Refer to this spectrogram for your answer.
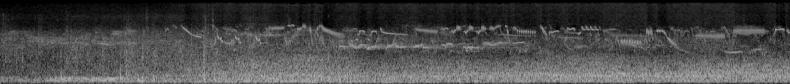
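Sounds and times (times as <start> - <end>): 
Eurasian skylark singing while hanging in the air above heathland: 0.5 - 7.8.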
